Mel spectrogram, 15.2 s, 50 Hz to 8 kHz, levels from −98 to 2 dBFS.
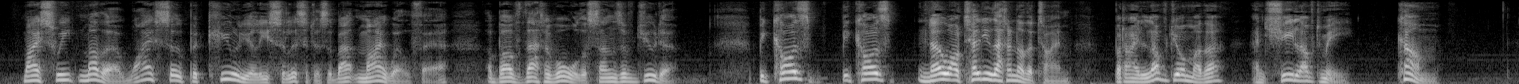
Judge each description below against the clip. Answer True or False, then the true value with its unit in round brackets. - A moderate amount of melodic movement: False (6.7 semitones)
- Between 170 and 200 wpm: False (145 wpm)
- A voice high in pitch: False (150 Hz)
